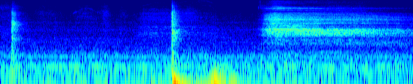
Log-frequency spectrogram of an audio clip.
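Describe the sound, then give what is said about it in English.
A deep cleansing breath, heard as a faint, airy exhale whose steady hiss lasts more than a second, coming after a sharp click and a short lull. “Deep breath. Yeah. Cleansing breath.”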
